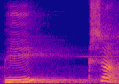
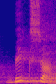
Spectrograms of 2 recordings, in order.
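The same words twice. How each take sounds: First: Slow, each sound drawn out, rising at the end; slow drawn-out reading. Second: Said in the usual way. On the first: Shown as a demonstration. Teacher slowly sounding out a word for students, drawn out. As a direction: stretch the word slowly for the class. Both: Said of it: "अब इसका शब्द हम देखें".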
